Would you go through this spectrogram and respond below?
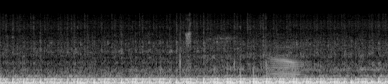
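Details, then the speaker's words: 1993 Geo Storm with a blown head gasket after water pump failure, about 40 minutes running with Steel Seal: loud steady running with an irregular skip and faint light knock; owner suspects water in the oil. "sounding a little better still skipping a little bit knocking a little bit but uh it's probably because it's got water in the oil"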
